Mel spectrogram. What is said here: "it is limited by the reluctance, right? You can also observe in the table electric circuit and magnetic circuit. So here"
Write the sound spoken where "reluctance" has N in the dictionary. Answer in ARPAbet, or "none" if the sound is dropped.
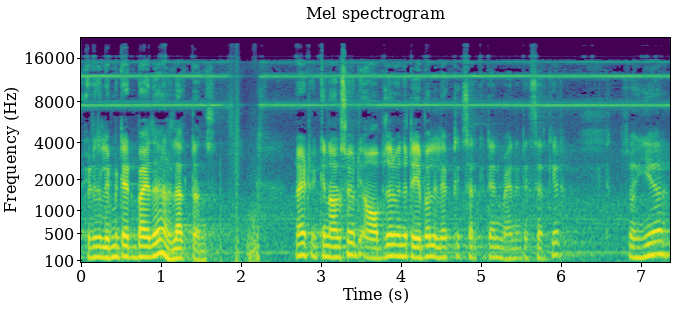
N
